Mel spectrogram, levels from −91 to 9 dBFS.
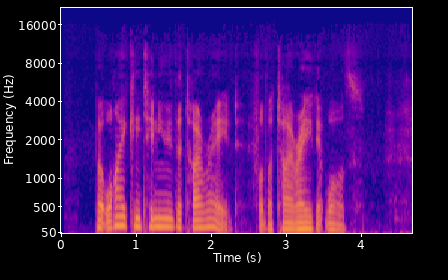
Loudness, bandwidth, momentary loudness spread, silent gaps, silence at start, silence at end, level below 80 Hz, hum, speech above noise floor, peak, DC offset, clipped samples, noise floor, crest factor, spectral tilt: -22 LUFS; 12 kHz; 13 LU; none; 0.45 s; 0.15 s; -48 dBFS; none; 30 dB; -6 dBFS; under 0.1%; under 0.1%; -51 dBFS; 16 dB; -7 dB/octave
